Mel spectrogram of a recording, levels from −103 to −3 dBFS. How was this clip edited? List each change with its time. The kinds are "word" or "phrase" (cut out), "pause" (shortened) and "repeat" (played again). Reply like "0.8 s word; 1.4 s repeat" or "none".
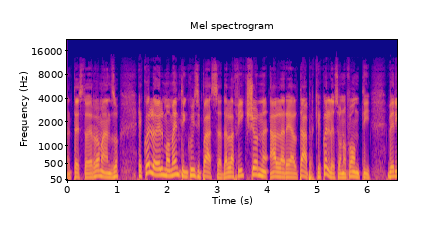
none

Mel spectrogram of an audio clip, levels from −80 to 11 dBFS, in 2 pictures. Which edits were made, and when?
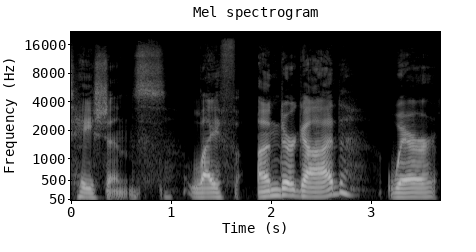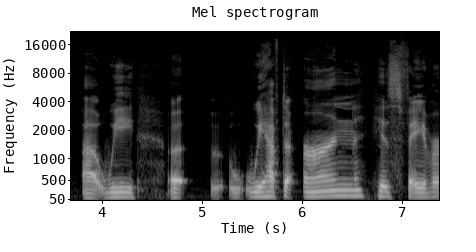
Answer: none

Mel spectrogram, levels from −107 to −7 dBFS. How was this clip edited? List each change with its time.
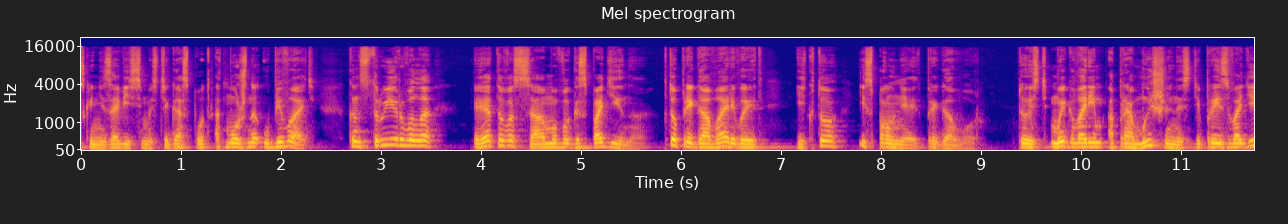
1.4 s phrase; 5.8 s phrase; 7.3 s word

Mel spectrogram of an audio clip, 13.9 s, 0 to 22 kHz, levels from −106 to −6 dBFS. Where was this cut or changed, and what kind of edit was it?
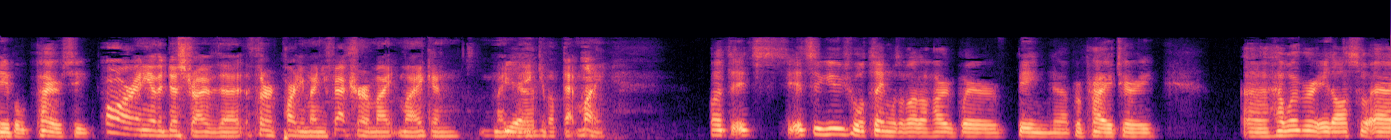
5.3 s phrase

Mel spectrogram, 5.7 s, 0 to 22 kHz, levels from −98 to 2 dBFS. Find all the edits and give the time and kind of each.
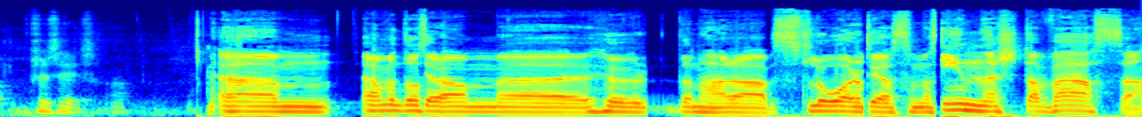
2.1 s word; 3.2 s word; 3.9 s word; 4.3 s word; 4.7 s word

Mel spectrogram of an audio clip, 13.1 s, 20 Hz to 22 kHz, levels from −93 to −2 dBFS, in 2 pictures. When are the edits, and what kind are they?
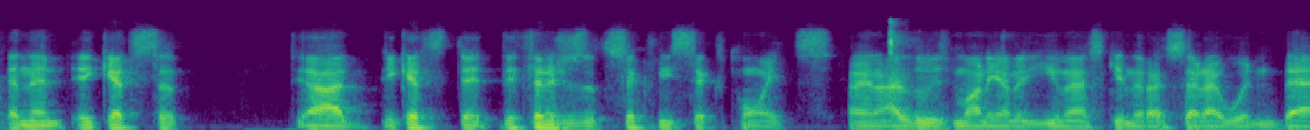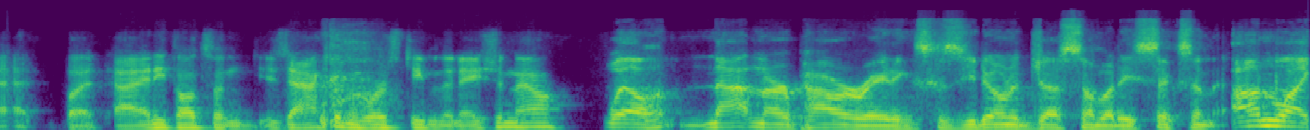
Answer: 4.2 s pause

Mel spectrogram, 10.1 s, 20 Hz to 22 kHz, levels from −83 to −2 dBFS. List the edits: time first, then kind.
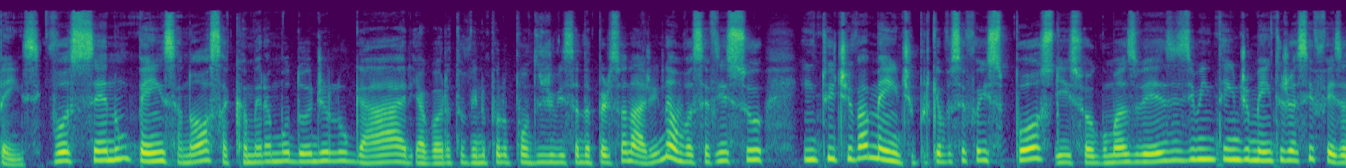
3.1 s word; 5.4 s word; 7.9 s word

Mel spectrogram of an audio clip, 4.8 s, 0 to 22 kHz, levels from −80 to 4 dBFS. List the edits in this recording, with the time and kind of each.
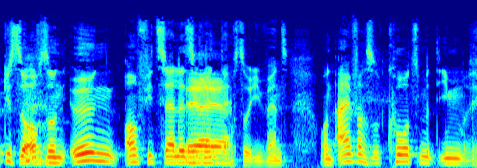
2.3 s phrase; 3.3 s word

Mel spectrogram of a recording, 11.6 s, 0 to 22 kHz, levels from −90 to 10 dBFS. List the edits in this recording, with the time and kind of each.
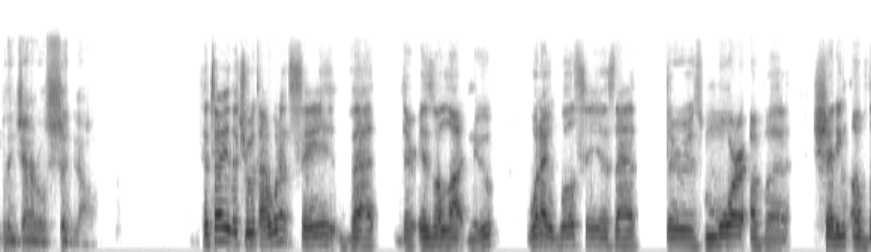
none

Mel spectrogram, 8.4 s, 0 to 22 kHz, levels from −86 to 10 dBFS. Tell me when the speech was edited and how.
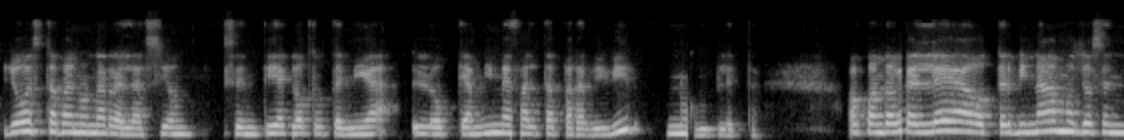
1.7 s word; 2.2 s word; 3.8 s word; 5.2 s word; 6.8 s word

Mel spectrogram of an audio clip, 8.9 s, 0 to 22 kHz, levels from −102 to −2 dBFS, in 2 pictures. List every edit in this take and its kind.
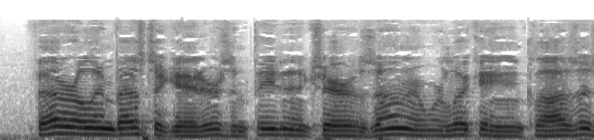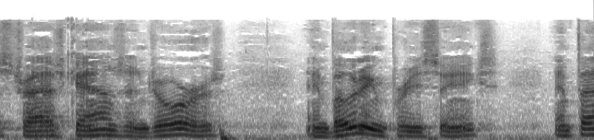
none

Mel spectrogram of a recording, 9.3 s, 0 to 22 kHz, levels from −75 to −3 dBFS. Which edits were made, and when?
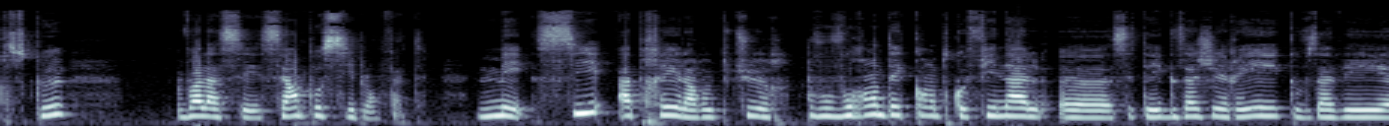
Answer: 2.9 s pause; 5.3 s pause

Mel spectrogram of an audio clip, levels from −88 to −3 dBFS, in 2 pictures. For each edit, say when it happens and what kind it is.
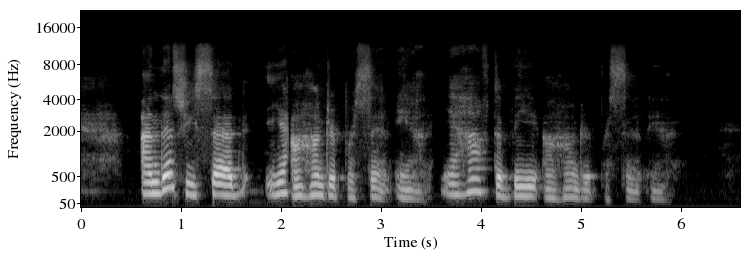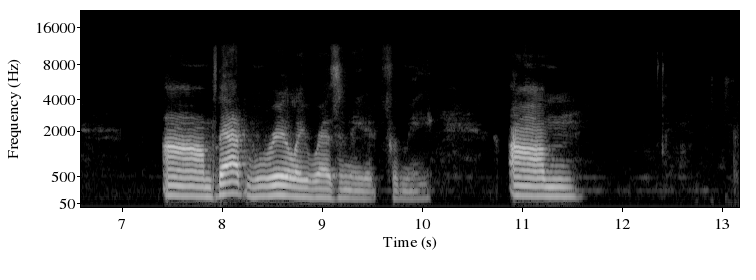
0.9 s word; 2.1 s phrase; 3.5 s pause; 7.9 s word

